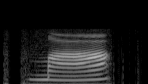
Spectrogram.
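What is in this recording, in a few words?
"maa5", Cantonese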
